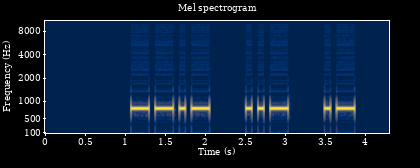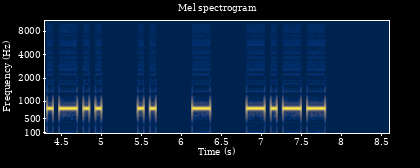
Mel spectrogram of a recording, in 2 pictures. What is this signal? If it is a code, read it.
Morse code, heard as a keyed tone, about 16 wpm, 800 Hz. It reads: Q U A L I T Y
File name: Misc / Misc-mp3s / Misc @10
